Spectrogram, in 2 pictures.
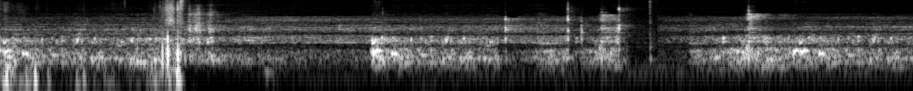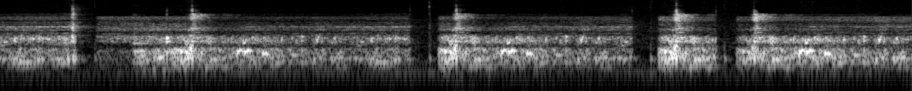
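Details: Yellow Labrador dog with gas: continuous squishy, watery gurgling with brief pauses and clicks from the belly; borborygmi (stomach growling).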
